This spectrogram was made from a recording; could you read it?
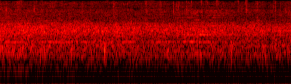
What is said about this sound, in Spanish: El aplauso para los abanderados,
